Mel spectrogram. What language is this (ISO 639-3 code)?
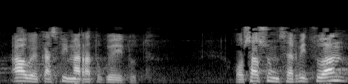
eus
